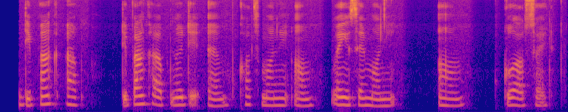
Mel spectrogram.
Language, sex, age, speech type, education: Nigerian Pidgin, female, 15-29, spontaneous, tertiary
